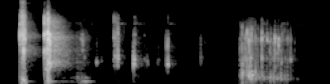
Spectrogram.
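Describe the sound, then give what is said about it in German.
A can of lemon-flavoured beer being opened: two sharp cracking pops, a few small metallic clicks, then a short bubbly fizz. “Und es ist tatsächlich ein klassisches V plus Lemon in der Dose. Ich mache sie mal auf.”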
